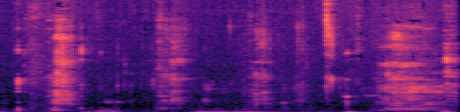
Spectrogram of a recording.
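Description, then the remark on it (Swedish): Wet chewing with crunchy bites, a loud burst of mastication in the middle and softer smacking and crunching around it, no talking. “Men du äter som ett rovdjur.”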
